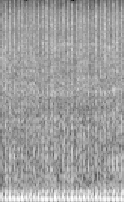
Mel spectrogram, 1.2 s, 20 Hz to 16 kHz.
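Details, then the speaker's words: 1997 Mitsubishi Eclipse with faulty upstream O2 sensor reading fixed rich, P0300 code: smooth on initial startup, then deep rhythmic chugging, lumpy idle once the O2 sensor is used; rough idle from misfire. "initial startup O2 related stuff don't use the O2 on initial startup so that also gives you a good indication of an O2 problem initial startup it runs good starts chugging after that"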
